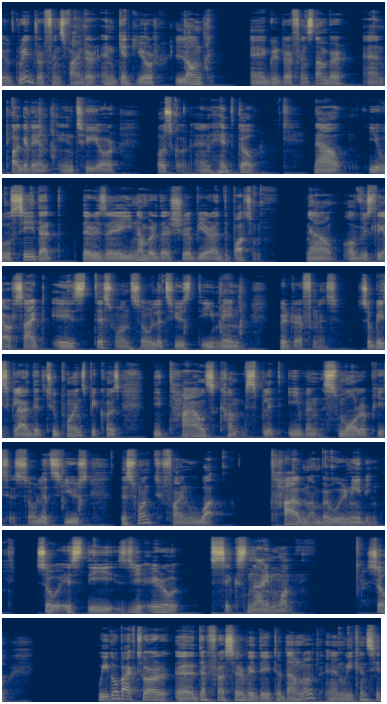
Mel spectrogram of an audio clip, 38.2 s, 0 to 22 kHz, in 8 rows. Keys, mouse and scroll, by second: 2.1 ctrl+c, 2.8 typing, 3.5 click, 5.1 typing, 6.7 click, 7.8 scroll down 1, 9.5 click, 11.0 scroll up 1, 12.6 click, 16.9 ctrl+c, 18.8 typing, 24.6 typing, 25.2 click, 27.3 typing, 27.8 click, 28.4 scroll down 1, 29.5 click.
